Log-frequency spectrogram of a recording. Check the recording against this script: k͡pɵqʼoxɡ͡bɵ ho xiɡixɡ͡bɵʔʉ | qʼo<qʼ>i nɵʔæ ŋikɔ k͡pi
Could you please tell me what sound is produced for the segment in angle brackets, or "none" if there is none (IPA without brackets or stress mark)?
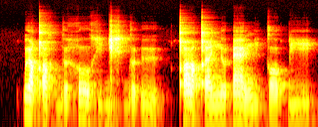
qʼ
